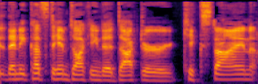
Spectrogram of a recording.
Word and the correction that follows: Krickstein: I keep forgetting how the hell you pronounce that guy. – God damn it, Dr. Krickstein.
